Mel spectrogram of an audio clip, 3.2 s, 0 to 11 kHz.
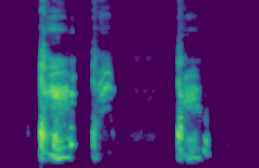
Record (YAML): three_cough_length: 3.2 s
three_cough_amplitude: 32297
three_cough_signal_mean_std_ratio: 0.38
survey_phase: beta (2021-08-13 to 2022-03-07)
age: 45-64
gender: Female
wearing_mask: 'No'
symptom_cough_any: true
symptom_runny_or_blocked_nose: true
symptom_sore_throat: true
symptom_abdominal_pain: true
symptom_fatigue: true
symptom_headache: true
symptom_onset: 3 days
smoker_status: Never smoked
respiratory_condition_asthma: true
respiratory_condition_other: false
recruitment_source: Test and Trace
submission_delay: 1 day
covid_test_result: Positive
covid_test_method: RT-qPCR
covid_ct_value: 17.1
covid_ct_gene: N gene
covid_ct_mean: 17.8
covid_viral_load: 1500000 copies/ml
covid_viral_load_category: High viral load (>1M copies/ml)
